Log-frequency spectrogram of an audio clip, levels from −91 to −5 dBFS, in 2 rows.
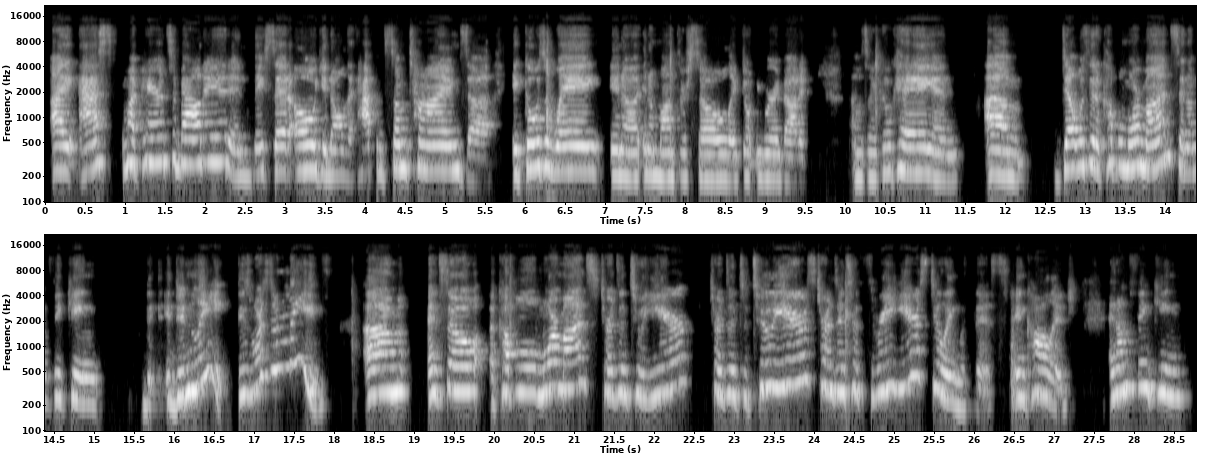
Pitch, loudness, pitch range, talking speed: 250 Hz, -22 LUFS, 215-285 Hz, 170 wpm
